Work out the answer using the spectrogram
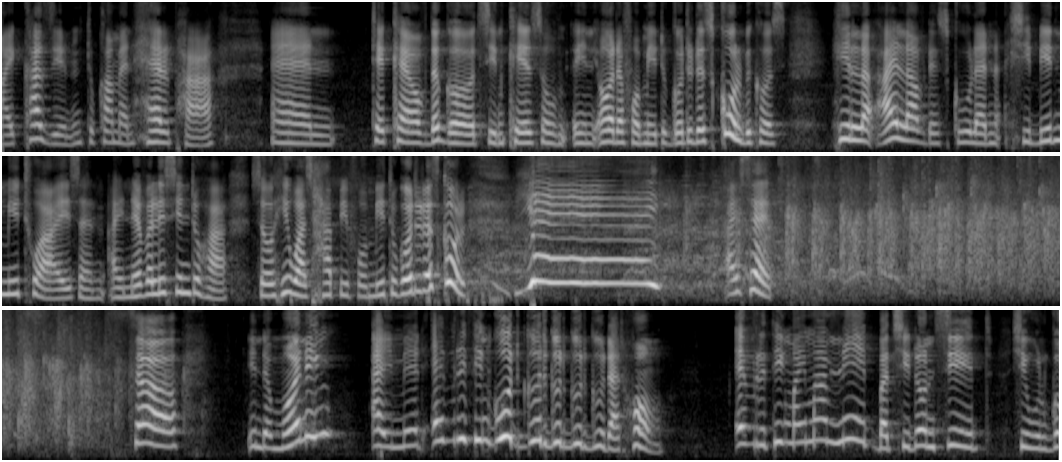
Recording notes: This story was recorded live on 31 May 2017 at Buntport Theater in Denver, Colorado.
